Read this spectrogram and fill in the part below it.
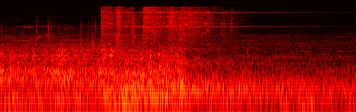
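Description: A bright, shimmering chime swells and fades.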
